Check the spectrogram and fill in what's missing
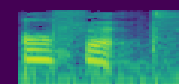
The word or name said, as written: enfete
